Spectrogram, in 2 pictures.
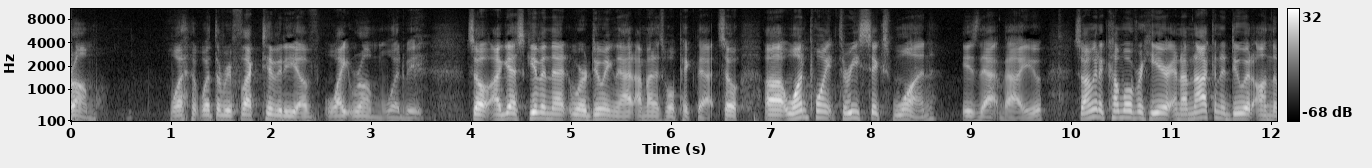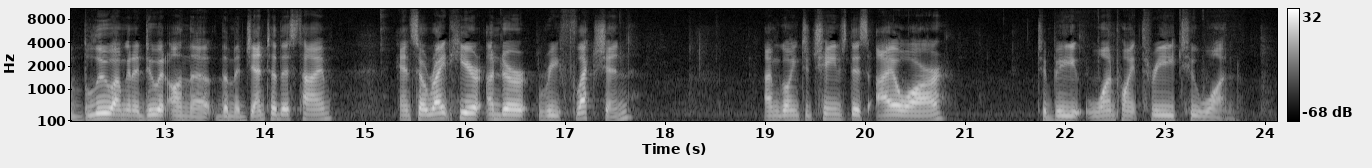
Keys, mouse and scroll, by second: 9.4-11.2 drag, 11.3 click, 14.1 click, 17.3 click, 20.3 click, 21.7 click, 22.0-23.6 typing.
